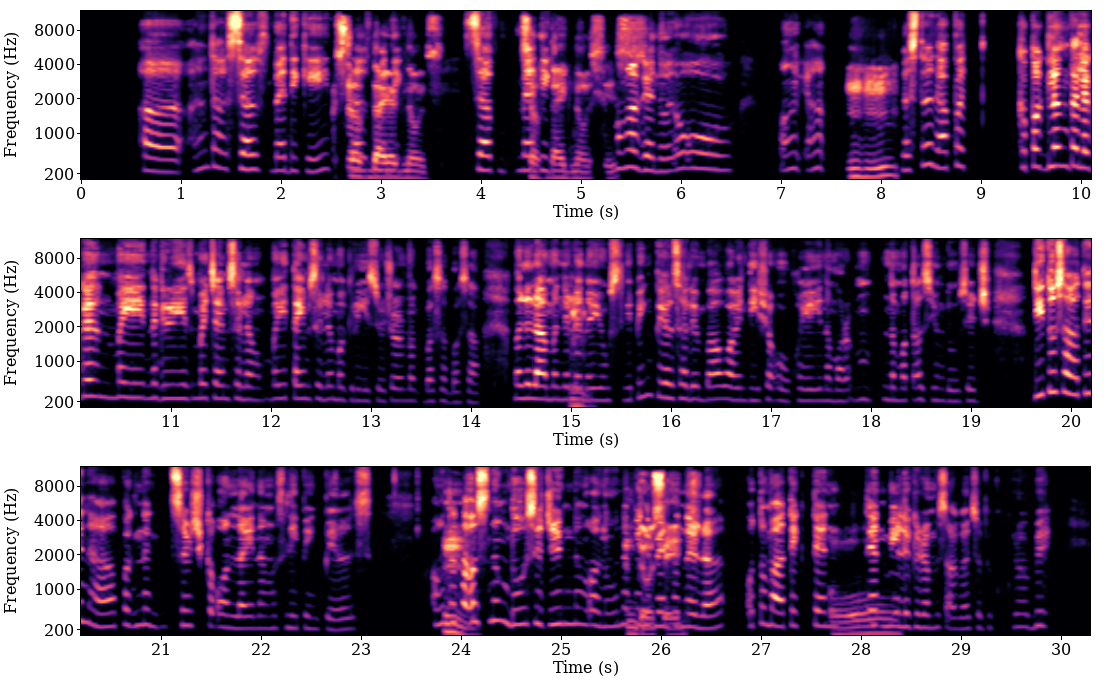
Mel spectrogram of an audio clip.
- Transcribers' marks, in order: other background noise; drawn out: "Oh"
- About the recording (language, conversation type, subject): Filipino, unstructured, Paano ka magpapasya kung matutulog ka nang maaga o magpupuyat?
